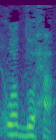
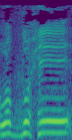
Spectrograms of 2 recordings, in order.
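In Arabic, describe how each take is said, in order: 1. الصوت الأخير صوت 'a' مفتوح. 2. الصوت الأخير يميل نحو 'e'.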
